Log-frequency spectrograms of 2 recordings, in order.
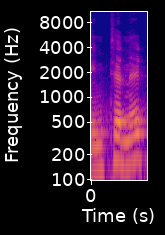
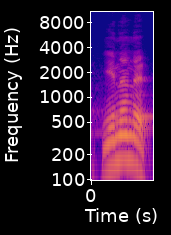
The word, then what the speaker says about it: internet: internet you don't say internet what do you say internet after NT comes T is not pronounced internet purchasing things and goods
